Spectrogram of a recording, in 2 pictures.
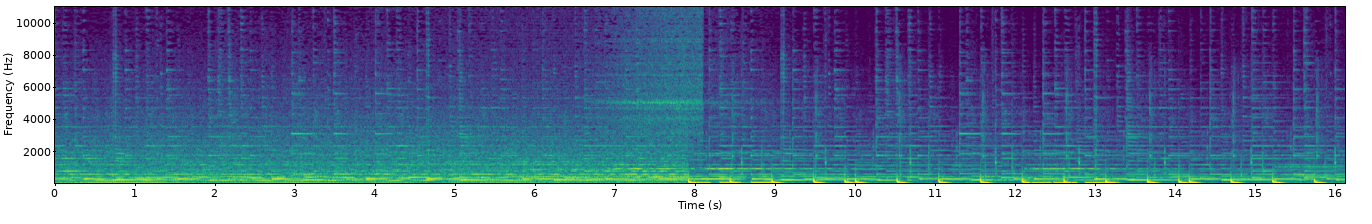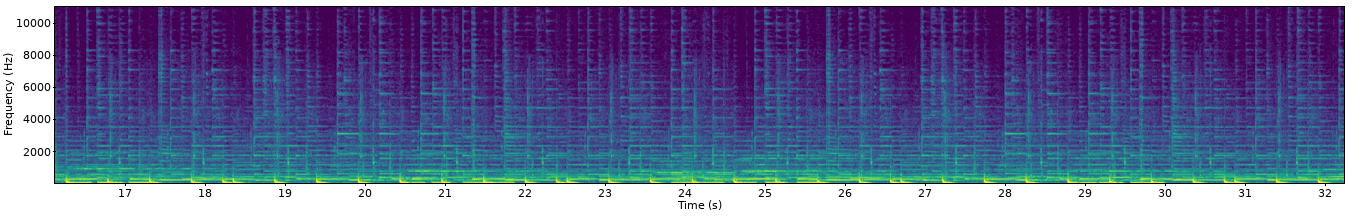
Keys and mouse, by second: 22.7-23.8 drag, 25.4-26.6 drag.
